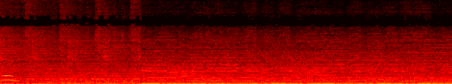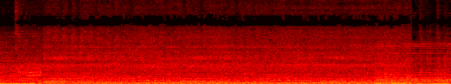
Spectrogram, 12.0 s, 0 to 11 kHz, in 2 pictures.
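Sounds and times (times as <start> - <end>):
music with heavy bass: 0.0 - 12.0.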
